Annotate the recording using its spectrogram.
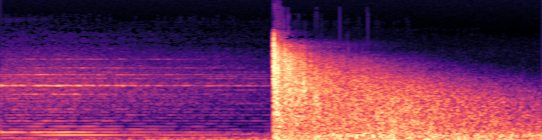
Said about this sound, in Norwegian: Og så kommer det en kjempekraftig eksplosjon, husker jeg.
